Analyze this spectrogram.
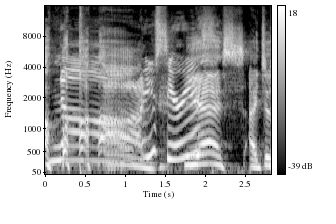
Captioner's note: laugh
